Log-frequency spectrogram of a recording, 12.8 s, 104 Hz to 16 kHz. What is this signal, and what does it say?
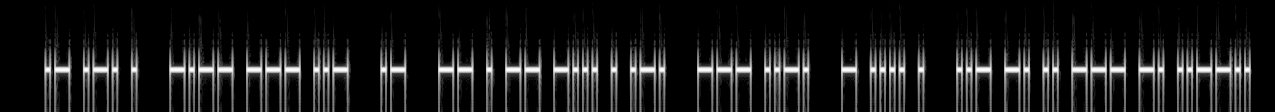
Morse code, heard as a keyed tone, about 25 wpm, 700 Hz. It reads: ARE YOU A MEMBER OF THE UNION?
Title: Sentences from Top 1400 Words 25wpm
